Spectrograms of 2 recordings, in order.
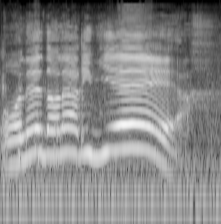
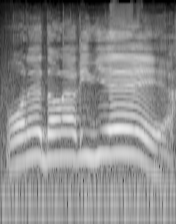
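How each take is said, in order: First: Very slow sing-song announcement; slower, more drawn out. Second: Slow drawn-out. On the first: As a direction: stretch every word even longer. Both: Shown as a demonstration.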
